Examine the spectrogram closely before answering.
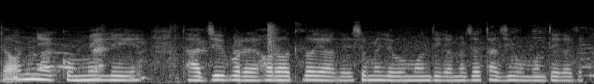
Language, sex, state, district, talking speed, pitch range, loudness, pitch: Chakma, female, Tripura, Dhalai, 190 wpm, 190-205 Hz, -17 LUFS, 195 Hz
